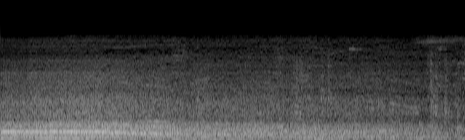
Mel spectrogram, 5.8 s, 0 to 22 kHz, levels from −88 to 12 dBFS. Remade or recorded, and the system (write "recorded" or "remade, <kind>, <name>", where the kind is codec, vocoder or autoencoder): recorded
